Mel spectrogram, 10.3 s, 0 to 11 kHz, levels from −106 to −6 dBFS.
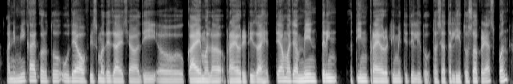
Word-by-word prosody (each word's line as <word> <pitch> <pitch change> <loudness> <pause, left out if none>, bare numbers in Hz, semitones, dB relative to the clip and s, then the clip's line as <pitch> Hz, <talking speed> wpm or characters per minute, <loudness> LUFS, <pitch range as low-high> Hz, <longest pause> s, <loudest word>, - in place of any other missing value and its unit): आणि 115 0 0
मी 130 +4 +1
काय 150 -1 +2
करतो? 130 +1 -2 0.2
उद्या 130 +1 +1
ऑफिसमध्ये 120 +1 -1
जायच्या 110 -1 -1
आधी 110 +1 -4 0.2
अ, 110 - -3 0.5
काय 115 0 +5
मला 115 +1 +1
प्रायोरिटीज 110 +1 0
आहेत, 110 +1 +1
त्या 130 0 +2
माझ्या 130 0 +2
मेन 135 +3 +6
3-3 130 -1 +1
प्रायोरिटी 115 -2 +2
मी 115 0 0
तिथे 120 0 -5
लिहितो. 105 -3 -6
तशा 110 +2 -2
तर 120 - -1
लिहितो 115 +1 -1
सगळ्याच. 120 +2 -1
पण 140 +6 +2
115 Hz, 150 wpm, -24 LUFS, 115-130 Hz, 0.5 s, मेन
